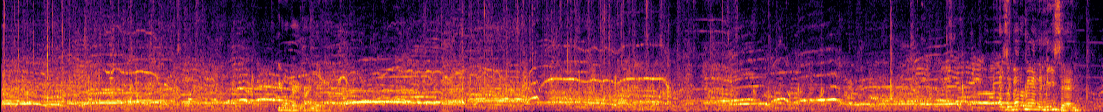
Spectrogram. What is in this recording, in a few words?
Chatter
